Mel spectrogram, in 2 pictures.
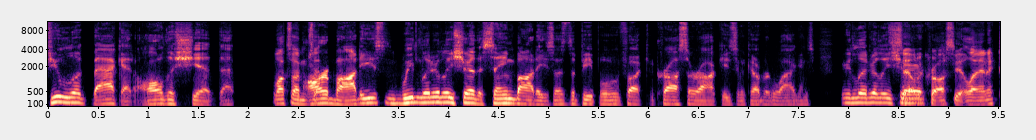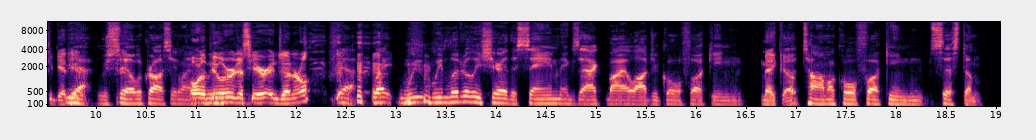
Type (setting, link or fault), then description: setting, inside a vehicle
